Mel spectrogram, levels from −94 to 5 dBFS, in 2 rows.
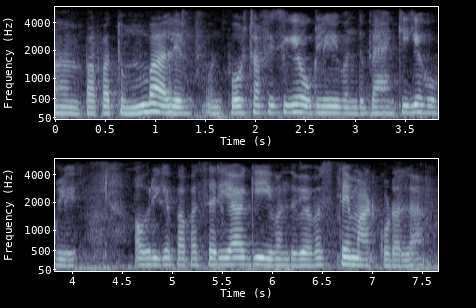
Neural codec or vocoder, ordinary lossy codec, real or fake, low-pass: vocoder, 44.1 kHz, 80 mel bands, Vocos; none; fake; 5.4 kHz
